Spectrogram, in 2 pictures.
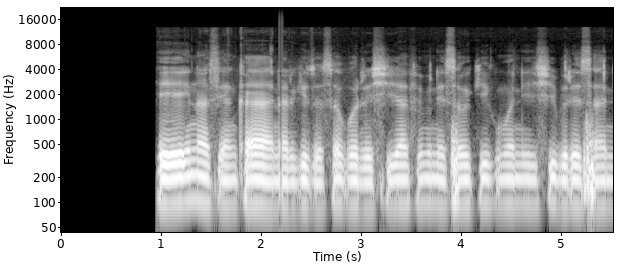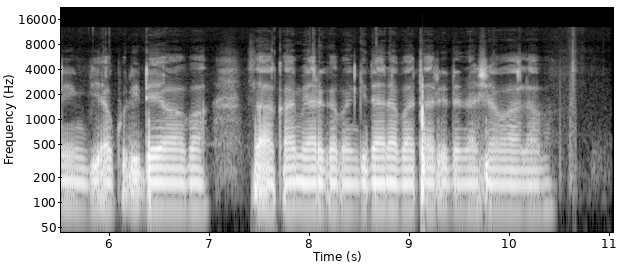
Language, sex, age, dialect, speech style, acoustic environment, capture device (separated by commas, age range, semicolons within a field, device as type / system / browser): Hausa, male, 25-34, Nigeria - Kano, happy, silence; nature, mobile / Linux / Chrome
